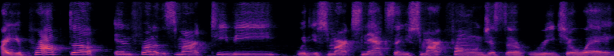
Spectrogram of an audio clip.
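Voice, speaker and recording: A woman speaks in an animated tone against a quiet background. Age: 60s. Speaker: motivational speaker. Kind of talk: motivational talk.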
